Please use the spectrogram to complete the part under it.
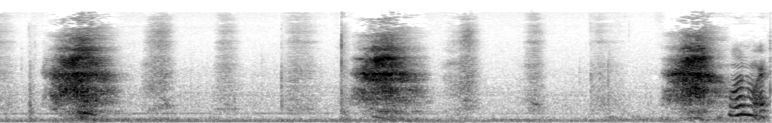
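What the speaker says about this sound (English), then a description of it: "See if you can bring that ha breath into it a little bit" Three forceful, breathy 'ha' exhales during a gentle vinyasa yoga class, each a loud, close burst of air spaced about three seconds apart, with soft breathing in between.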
